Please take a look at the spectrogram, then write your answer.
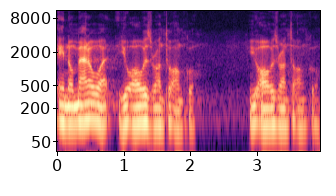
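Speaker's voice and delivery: hushed, soft, secretive half-whisper. Retelling what was said into a niece's ear: imitating own half-whisper. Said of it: "I whispered in her ear".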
